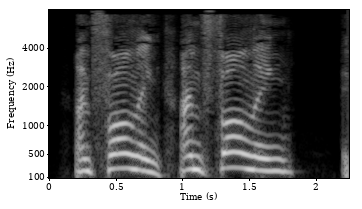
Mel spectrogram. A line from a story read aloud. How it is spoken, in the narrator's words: exclaimed Tanya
